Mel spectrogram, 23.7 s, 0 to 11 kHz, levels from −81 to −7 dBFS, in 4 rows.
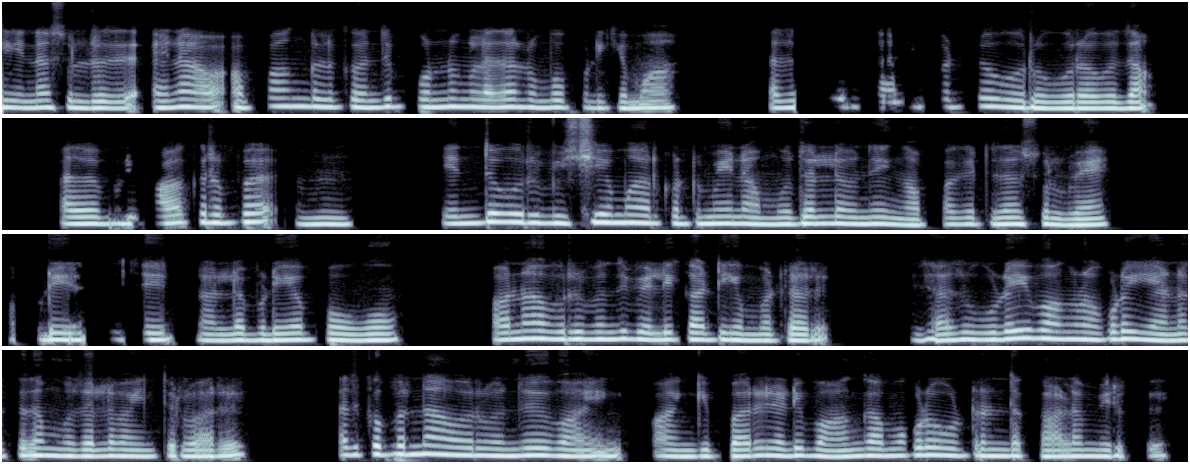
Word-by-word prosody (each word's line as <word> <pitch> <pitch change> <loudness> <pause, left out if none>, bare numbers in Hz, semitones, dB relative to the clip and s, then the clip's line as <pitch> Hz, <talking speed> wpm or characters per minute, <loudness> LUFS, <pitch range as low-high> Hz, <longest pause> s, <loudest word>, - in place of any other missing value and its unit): அது 205 -1 +1
என்ன 205 +2 0
சொல்றது? 190 -2 0 0.2
ஏன்னா 225 +2 +1 0.3
அப்பாங்களுக்கு 230 0 -3
வந்து 215 +3 0
பொண்ணுங்கள 220 0 +1
தான் 215 -1 0
ரொம்ப 205 +1 0
புடிக்குமா? 190 +1 -1 0.6
அது 195 +1 -1 0.2
ஒரு 220 - -15
தனிப்பட்ட 215 +4 -14 0.2
ஒரு 195 -1 +2
உறவுதான். 180 0 +2 0.5
அத 195 - +2
அப்பிடி 195 0 -2
பாக்குறப்ப 230 +1 0 0.4
ம். 185 -1 +1 0.5
எந்த 215 +4 +1
ஒரு 230 -2 +2
விஷயமா 230 +2 +2
இருக்கட்டுமே. 205 -1 0
நான் 185 -2 +1
முதல்ல 200 +1 +2
வந்து 190 +1 +2
எங்க 170 -2 0
அப்பகிட்ட 185 +1 -6
தான் 185 - 0
சொல்வேன். 170 0 +2 0.5
அப்பிடி 195 +1 -1
இருந்துச்சு. 195 -1 -4 0.2
நல்லபடியா 185 +2 +2
போவோம். 185 +1 +3 0.5
ஆனா 210 +3 +2
அவரு 215 0 +2
வந்து 210 +1 +2
வெளிகாட்டிக்க 200 -1 +1
மாட்டாரு. 175 0 0 0.5
எதாவது 190 +1 +1
உடை 220 +3 +3
வாங்குனா 215 -2 +2
கூட 220 - +3 0.2
எனக்கு 185 +4 -1
தான் 205 -1 +2
முதல்ல 185 +1 +2
வாங்கி 180 -1 0
தருவாரு. 185 +2 +1 0.5
அதுக்கப்புறம் 240 +2 +1
தான் 240 -2 +2
அவர் 210 -1 +1
வந்து 195 +2 +2 0.2
வாங் 185 +1 +1 0.2
வாங்கிப்பாரு. 185 +1 0
இல்லாட்டி 200 0 +1
வாங்காம 195 +3 +1
கூட 220 - +3
விட்டுருந்த 195 -1 0
காலம் 185 +1 +2
இருக்கு. 170 - -6
195 Hz, 150 wpm, -20 LUFS, 185-215 Hz, 0.6 s, போவோம்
